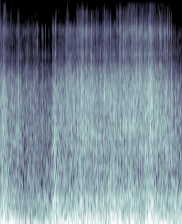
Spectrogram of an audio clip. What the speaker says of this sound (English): Very nice broadside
